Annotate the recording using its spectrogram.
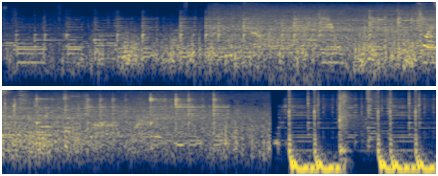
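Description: Background music, with a steady noisy hiss mixed in under it from a couple of seconds in. About nine seconds in it cuts suddenly to a beat with heavy bass.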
